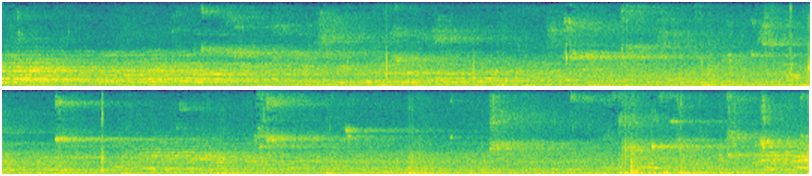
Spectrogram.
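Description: A basketball bouncing and knocking on a hardwood gym court during play, over steady crowd chatter in a large hall, with a louder knock near the end.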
